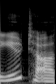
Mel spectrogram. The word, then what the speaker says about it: Utah: Spanish explorers came along they simply pronounced it as UTA and that pronunciation evolved to the current pronunciation Utah this is the birthday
